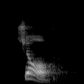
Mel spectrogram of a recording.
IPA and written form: dʒɒb (job)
